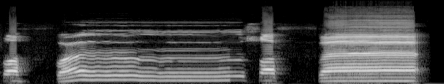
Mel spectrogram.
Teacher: صاد حروف مستعلیہ میں سے ہے اس لیے موٹا پڑھیں گے ، تنوین کے بعد حروف اخفا کا صاد آیا ہے اس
